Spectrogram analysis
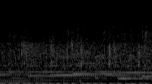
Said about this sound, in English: But I got to tell you, I mean, it's great we clap to it.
